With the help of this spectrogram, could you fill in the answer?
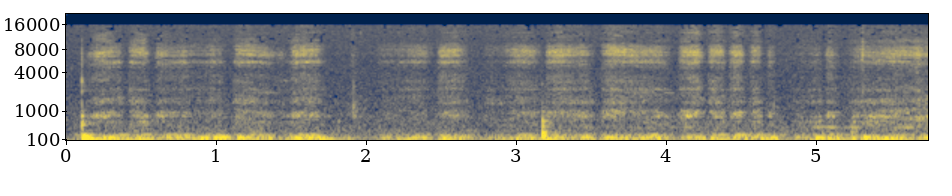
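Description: A plastic stylus tip makes repeated scratching strokes across the matte screen-protector film on a large iPad glass touchscreen resting on a wooden desk, filling in a shape. The result is a quiet, steady stream of soft, dry scratching with a faint bright hiss and a low, muffled body, the strokes running together with no ring.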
